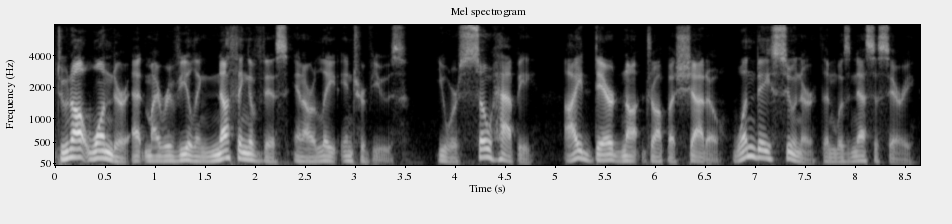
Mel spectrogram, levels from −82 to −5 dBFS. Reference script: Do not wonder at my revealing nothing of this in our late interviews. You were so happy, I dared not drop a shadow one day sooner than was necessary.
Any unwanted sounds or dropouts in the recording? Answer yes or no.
no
